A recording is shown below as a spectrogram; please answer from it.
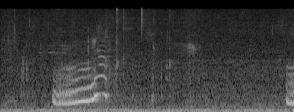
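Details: Domestic mother cat with her kitten daughter, a single drawn-out meow that rises then falls, clear and tonal, followed by a faint start of another call at the very end over low room hum.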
